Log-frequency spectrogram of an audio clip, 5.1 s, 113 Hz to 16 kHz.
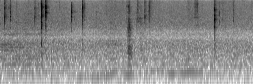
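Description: Scattered light clicks and taps, about half a dozen, as flexible orange plastic trim strips are handled and pressed into the slots of the 3D printer's aluminium extrusion frame.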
